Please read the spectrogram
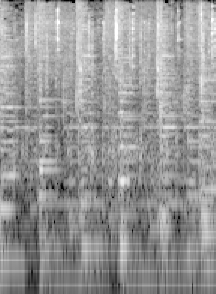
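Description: Background music: a bouncy melody of short notes stepping up and down over a steady bass and a regular beat.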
